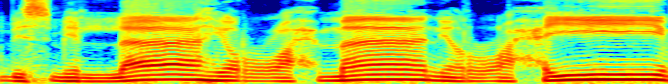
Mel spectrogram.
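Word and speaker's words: بسم الله الرحمن الرحيم: Khususnya di lafzul jalalah Allah ya, bismillah 2 harakat saja, ar-rahman. Nah, di sini 2 harakat saja ya, tidak boleh terlalu panjang. Tidak terlalu singkat juga ya, tapi 2 harakat.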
